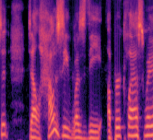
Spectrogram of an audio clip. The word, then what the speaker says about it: Dalhousie: Oh, is how it's pronounced? Well, there is some discussion on this issue. It's Dalhousie.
